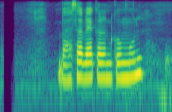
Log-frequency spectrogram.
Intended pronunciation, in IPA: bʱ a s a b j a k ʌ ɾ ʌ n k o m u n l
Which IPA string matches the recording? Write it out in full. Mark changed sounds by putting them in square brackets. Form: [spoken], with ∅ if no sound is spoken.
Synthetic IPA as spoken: bʱ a s a b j a k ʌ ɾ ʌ n k o m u [∅] l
